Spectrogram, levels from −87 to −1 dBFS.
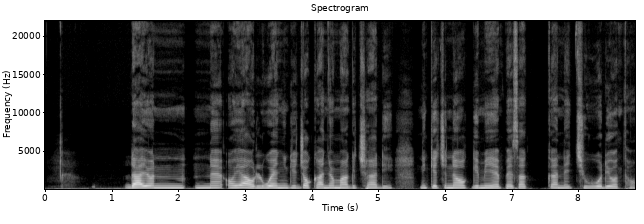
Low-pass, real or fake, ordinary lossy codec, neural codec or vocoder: none; real; none; none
